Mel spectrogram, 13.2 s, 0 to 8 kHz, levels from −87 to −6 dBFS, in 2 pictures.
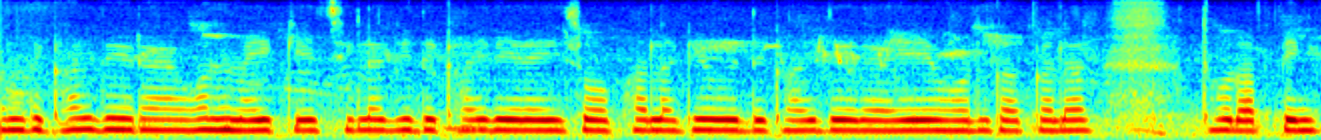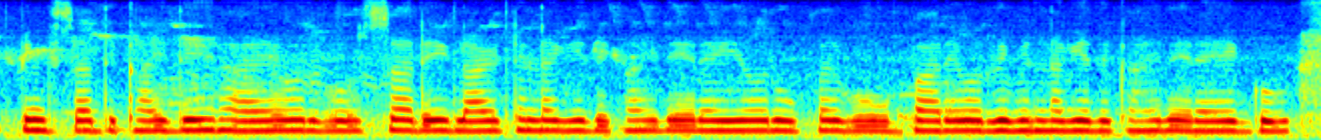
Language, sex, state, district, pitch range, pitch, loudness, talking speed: Hindi, female, Chhattisgarh, Kabirdham, 215-225 Hz, 220 Hz, -14 LUFS, 235 wpm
